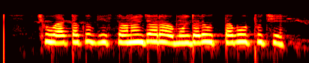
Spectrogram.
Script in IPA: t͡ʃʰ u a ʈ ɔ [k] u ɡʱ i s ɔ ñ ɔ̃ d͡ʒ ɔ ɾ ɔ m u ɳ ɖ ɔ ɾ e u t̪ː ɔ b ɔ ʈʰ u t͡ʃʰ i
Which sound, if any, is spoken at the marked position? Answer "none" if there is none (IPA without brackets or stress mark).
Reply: k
